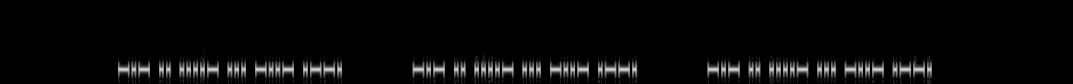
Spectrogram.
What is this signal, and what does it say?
Morse code, heard as a keyed tone, about 34 wpm, 700 Hz. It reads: KI4SXP KI4SXP KI4SXP
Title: USA Call Signs - 6 Characters - Repeated 3x - 35wpm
